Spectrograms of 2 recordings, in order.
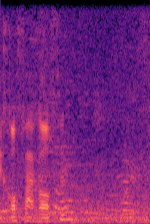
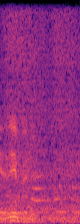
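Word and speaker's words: Raufarhöfn: On dirait que ça se dit Rofarofen. Ça se dit Riverup.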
